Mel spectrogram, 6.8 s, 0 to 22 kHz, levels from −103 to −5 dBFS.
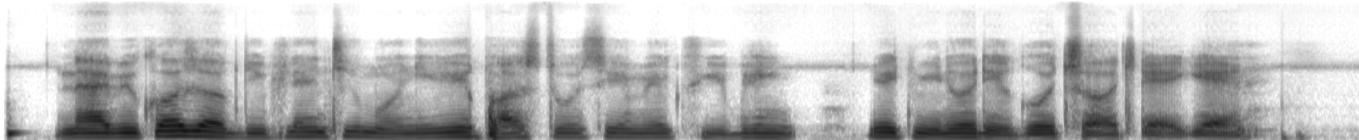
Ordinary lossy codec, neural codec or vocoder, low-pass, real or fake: none; autoencoder, 48 kHz, 32 numbers a frame, DAC-VAE, trained on Japanese speech; 19.8 kHz; fake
